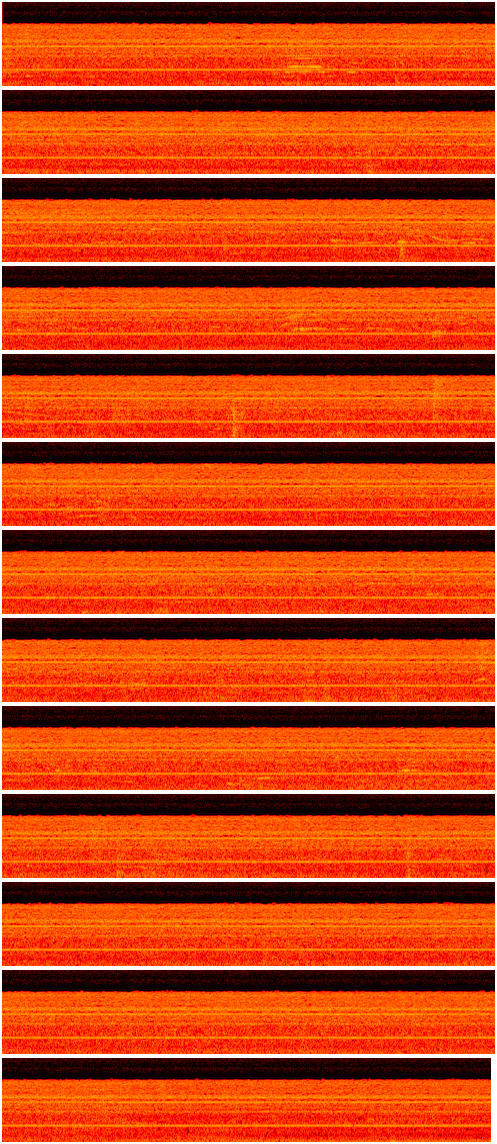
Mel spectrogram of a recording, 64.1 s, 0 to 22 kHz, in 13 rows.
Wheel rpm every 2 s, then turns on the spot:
0, 0, 0, 0, 0, 0, 0, 0, 0, 0, 0, 0, 0, 0, 0, 0, 0, 0, 0, 0, 0, 0, 0, 0, 0, 0, 0, 0, 0, 0, 0, 0.
none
